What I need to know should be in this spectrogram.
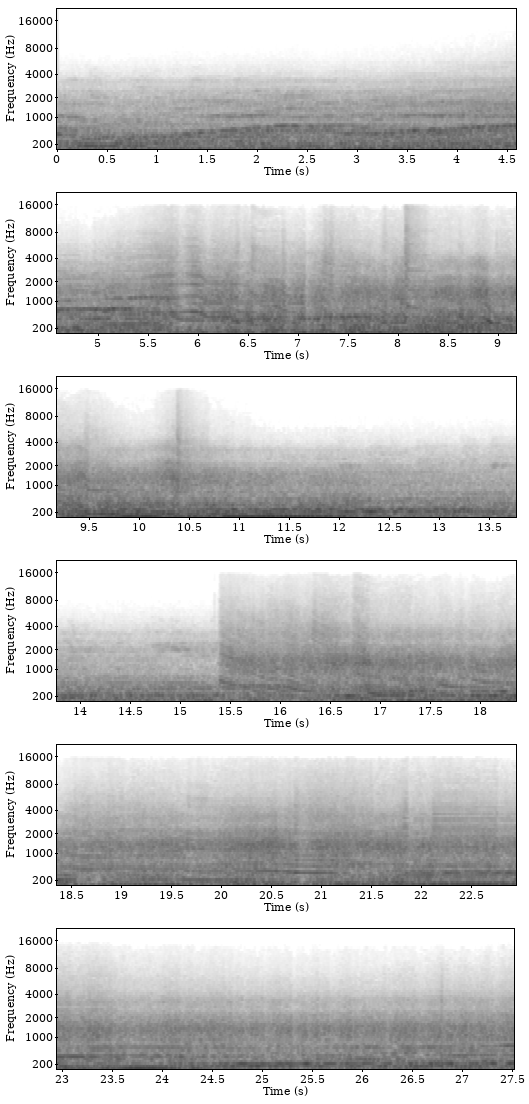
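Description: Racing car engines roar at high revs, rising and falling as cars speed past.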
